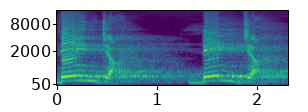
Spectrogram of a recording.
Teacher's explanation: the stress is shown first syllable Dan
